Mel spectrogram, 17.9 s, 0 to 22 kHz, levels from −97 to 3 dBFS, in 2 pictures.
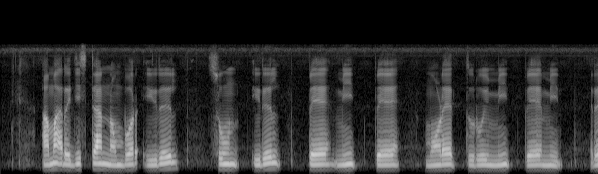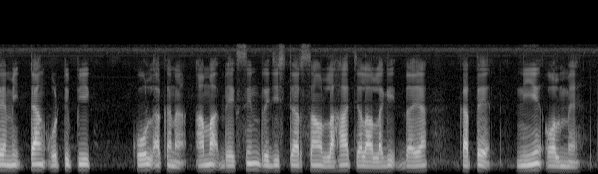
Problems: none marked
